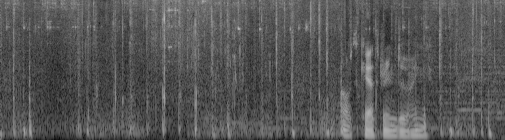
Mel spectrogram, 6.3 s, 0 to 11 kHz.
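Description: Horse hooves clip-clopping steadily in the video game Kingdom Come Deliverance 2, close and rhythmic, with a voice talking partway through and a brief louder stretch near the end.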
